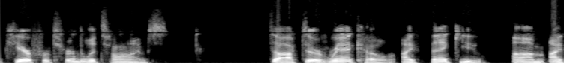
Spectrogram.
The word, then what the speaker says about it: Rankow: been doing with others rankow I'm sorry ranco excuse me 40 is slip because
